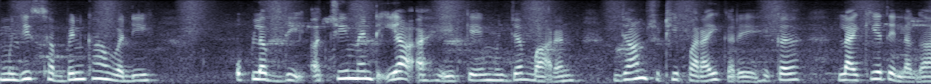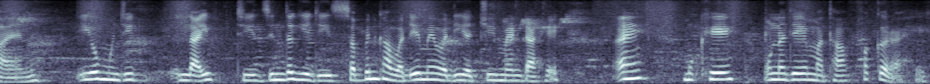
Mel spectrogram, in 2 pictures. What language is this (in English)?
Sindhi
